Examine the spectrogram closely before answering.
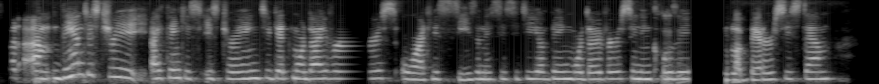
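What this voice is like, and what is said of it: Fairly strong foreign accent. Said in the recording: “My accent is still fairly strong.”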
